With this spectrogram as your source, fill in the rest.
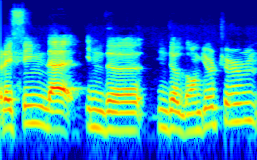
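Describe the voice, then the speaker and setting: Speaking with a French accent, a man keeps a moderate pace and ordinary pitch variation. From France. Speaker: startup founder. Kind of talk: podcast interview. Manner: halting, many fillers and restarts.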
